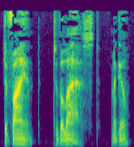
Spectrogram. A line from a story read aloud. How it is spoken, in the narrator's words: he asked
